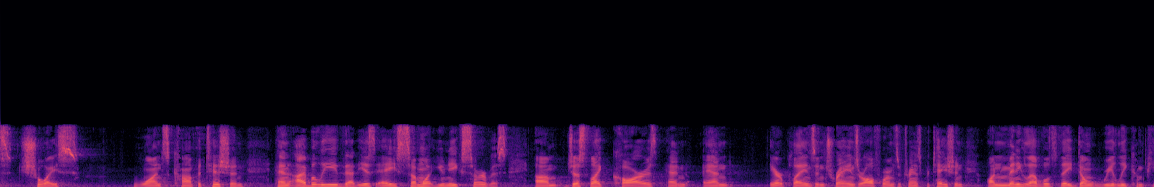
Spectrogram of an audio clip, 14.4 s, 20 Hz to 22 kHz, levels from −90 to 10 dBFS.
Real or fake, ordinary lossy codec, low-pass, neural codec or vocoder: real; AAC, 48 kbps; 7.2 kHz; none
